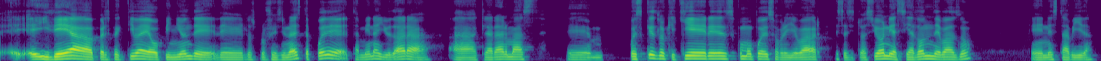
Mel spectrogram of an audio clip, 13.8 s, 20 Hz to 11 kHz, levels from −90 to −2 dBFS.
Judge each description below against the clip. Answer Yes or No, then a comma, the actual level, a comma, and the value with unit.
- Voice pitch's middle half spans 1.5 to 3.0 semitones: No, average, 3.6 semitones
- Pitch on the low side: Yes, low, 130 Hz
